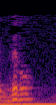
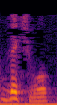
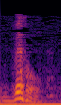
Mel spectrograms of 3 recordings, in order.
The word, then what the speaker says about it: victual: Victual? Not victual, victual. That is the proper pronunciation, not just the East Texas pronunciation. Sort of like schism and schism. Vittle.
